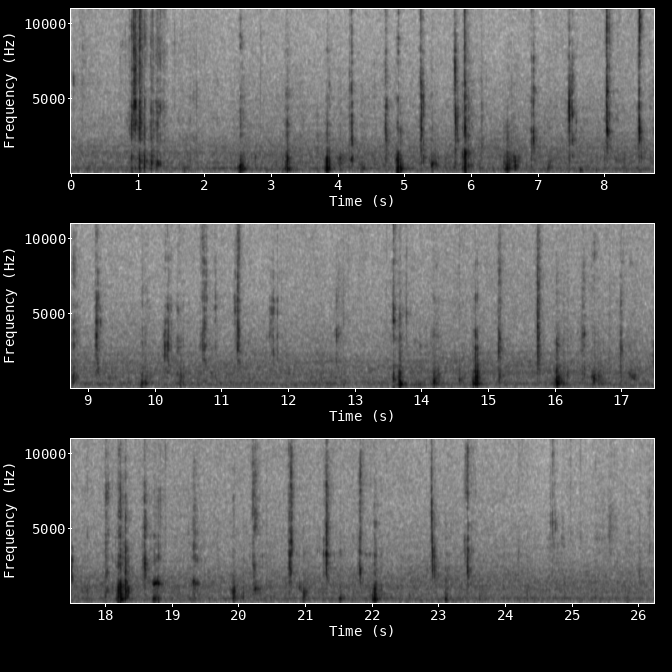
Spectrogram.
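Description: Close-miked mouth sounds of a person eating a deep-fried syaphale, a meat-filled fried bread: crisp crunching bites and wet chewing in irregular clicks. The loudest crunch comes about a second in and another cluster around two-thirds through, with the eating thinning out near the end.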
